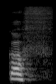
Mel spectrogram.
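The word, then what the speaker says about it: कफ़: और दूसरा कफ है क नुक्ता फ कफ।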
